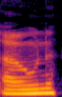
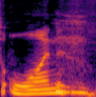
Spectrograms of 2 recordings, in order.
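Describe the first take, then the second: First: The word on sounds like own. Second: The word on sounds like one. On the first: This is the other host's regional pronunciation. "I think yours was more like own" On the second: This is the speaker's own Appalachian pronunciation. "And mine is one"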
